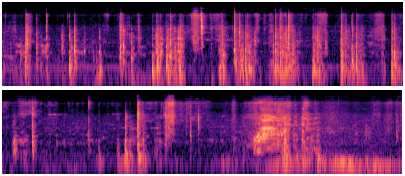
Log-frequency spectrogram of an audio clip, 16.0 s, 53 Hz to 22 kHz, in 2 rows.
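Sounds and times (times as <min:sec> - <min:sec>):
machine parts knocking and scraping: 0:13.3 - 0:16.0.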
